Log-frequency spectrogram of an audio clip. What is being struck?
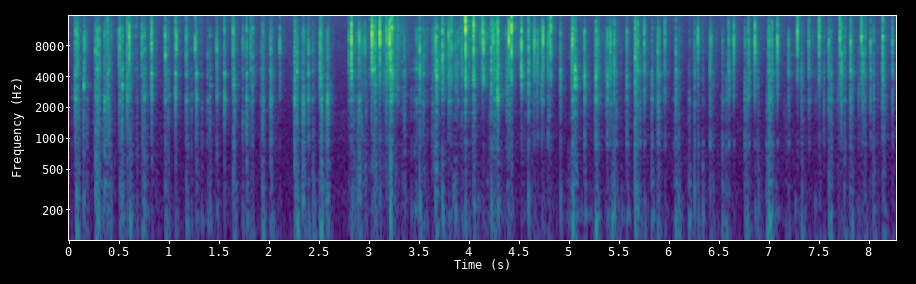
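Cardboard pencil box with clear plastic window, full of pencils.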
